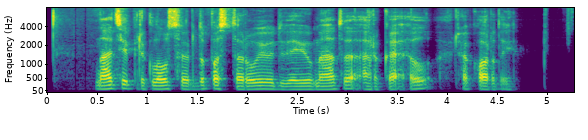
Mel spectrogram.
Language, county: Lithuanian, Vilnius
